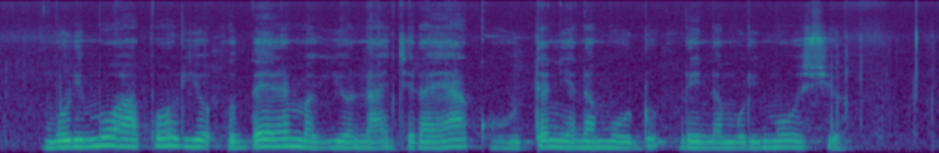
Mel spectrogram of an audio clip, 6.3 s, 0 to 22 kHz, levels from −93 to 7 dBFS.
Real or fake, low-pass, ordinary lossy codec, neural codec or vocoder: fake; none; none; vocoder, 44.1 kHz, 128 mel bands every 512 samples, BigVGAN v2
